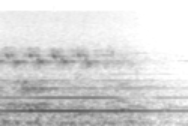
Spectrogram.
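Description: Town air raid sirens wail steadily, a sustained tonal drone with layered pitches, filling the whole short stretch without any voices.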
